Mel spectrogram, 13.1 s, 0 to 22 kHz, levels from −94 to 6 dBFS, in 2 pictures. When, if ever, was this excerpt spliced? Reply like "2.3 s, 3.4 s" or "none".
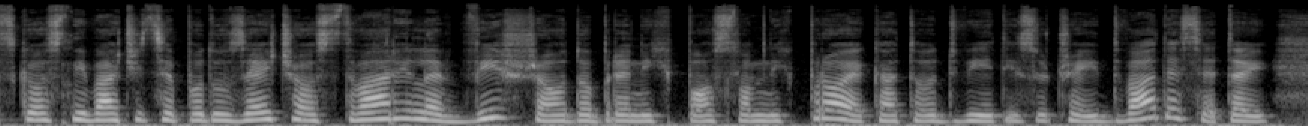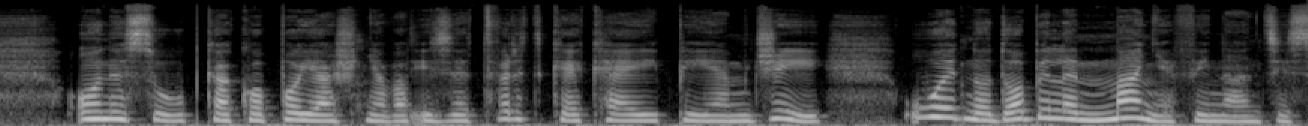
8.6 s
